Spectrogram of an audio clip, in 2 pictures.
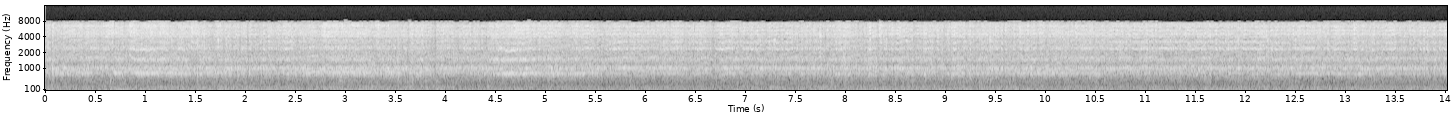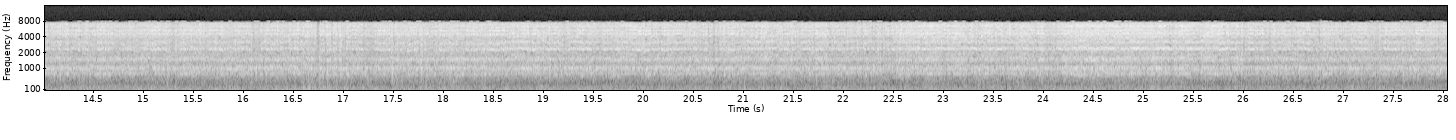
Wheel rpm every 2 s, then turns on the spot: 210, 220, 210, 210, 210, 210, 210, 210, 210, 210, 210, 210, 210, 210.
none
